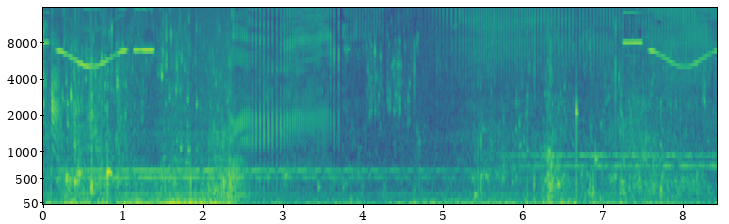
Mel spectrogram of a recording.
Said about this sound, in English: And there she goes under. Man, what is happening under there? This is what it sounds like underwater.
